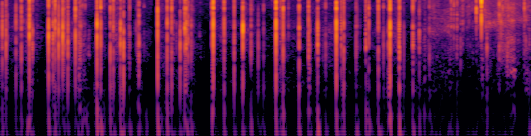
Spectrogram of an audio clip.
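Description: A clear plastic gel bead bag filled with beads is squeezed and crackled with long nails, producing a rapid series of sharp, dry crackles and clicks across a wide bright range. The crackles come in quick bursts, then settle into a softer, denser crinkling toward the end.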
